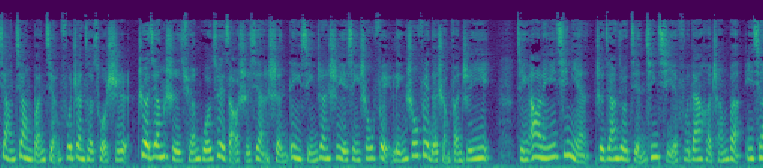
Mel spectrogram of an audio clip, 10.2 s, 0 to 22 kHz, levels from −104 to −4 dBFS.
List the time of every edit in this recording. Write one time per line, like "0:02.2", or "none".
0:01.8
